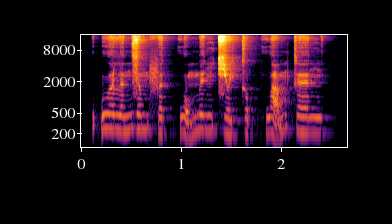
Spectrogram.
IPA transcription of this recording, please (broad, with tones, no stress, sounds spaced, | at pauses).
ʔ u˧ ə̯ l ə˨˦ n z ə˧ m f ɛ˨˩ k̚ h w o̰˧˨ m e˧ ŋ t͡ɕ ə˨˩ j k ə˨˩ p̚ h w a̰˧˥ m k ɛ˧ ŋ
